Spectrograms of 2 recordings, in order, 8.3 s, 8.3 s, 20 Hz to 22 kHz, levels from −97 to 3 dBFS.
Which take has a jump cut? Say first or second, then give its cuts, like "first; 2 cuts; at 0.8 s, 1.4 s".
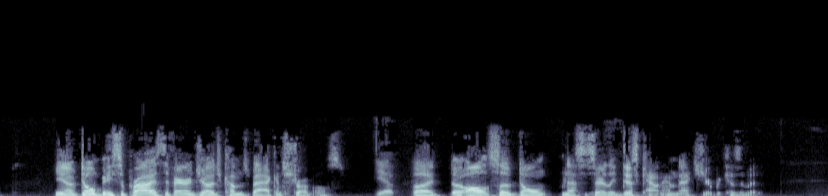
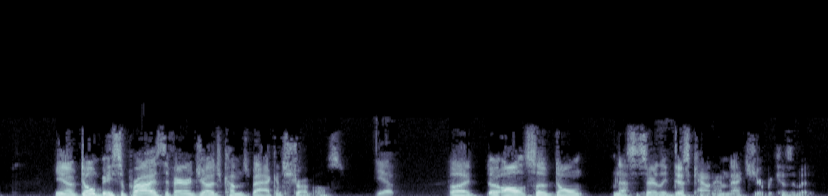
first; 2 cuts; at 4.0 s, 5.5 s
